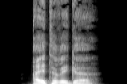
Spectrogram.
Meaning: inflection of eiterig: 1. strong/mixed nominative/accusative feminine singular 2. strong nominative/accusative plural 3. weak nominative all-gender singular 4. weak accusative feminine/neuter singular
- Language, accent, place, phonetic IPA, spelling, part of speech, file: German, Germany, Berlin, [ˈaɪ̯təʁɪɡə], eiterige, adjective, De-eiterige.ogg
